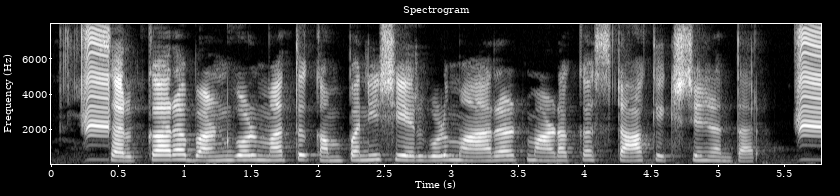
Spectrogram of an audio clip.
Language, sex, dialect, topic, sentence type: Kannada, female, Northeastern, banking, statement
